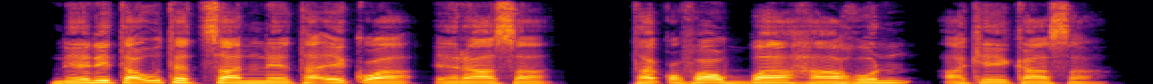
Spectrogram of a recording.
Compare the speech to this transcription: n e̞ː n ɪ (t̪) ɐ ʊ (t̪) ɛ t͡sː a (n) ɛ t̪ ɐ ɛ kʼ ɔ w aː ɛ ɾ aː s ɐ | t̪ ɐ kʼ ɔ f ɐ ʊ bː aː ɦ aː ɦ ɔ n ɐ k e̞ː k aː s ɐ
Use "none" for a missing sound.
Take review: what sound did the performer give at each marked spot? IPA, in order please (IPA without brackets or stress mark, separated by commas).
t̪, t̪, nː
